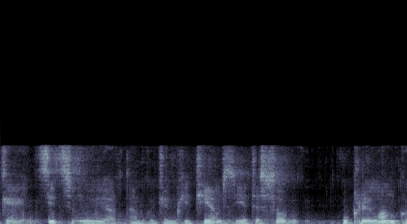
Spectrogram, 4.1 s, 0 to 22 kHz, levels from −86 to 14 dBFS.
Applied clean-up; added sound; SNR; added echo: neural separator model SepFormer DNS4.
